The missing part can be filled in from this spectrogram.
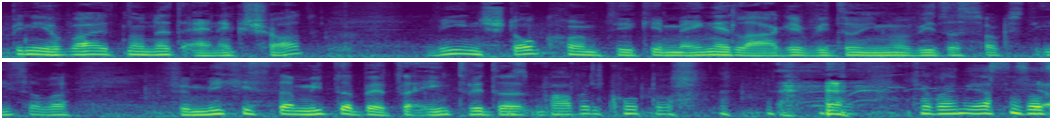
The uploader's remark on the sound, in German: Live vom Trainingscourt in der Wiener Stadthalle.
